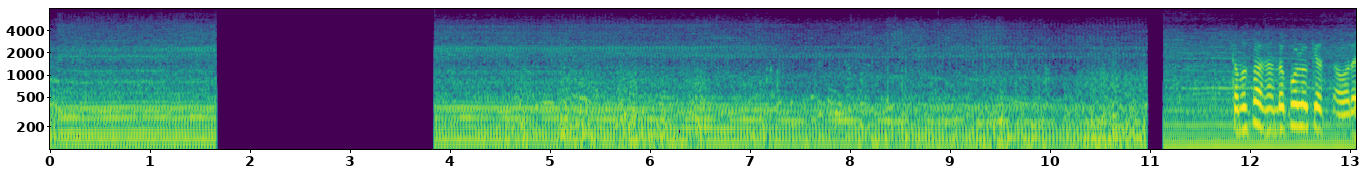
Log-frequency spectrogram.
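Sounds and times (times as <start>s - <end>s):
motorcycle engine straining: 0.0s - 1.7s, 3.9s - 13.0s
person talking: 11.8s - 13.0s.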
